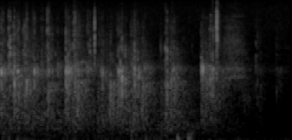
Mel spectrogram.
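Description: A seated church audience claps their hands unto the Lord in a steady, dense patter of applause that carries through the whole moment and eases off slightly toward the end.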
